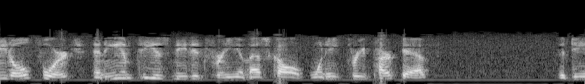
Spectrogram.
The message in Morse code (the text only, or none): none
